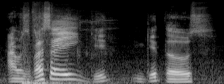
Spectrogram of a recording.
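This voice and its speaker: Halting, animated game streamer. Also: medium pitch, a little hiss or hum. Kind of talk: casual gameplay commentary.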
